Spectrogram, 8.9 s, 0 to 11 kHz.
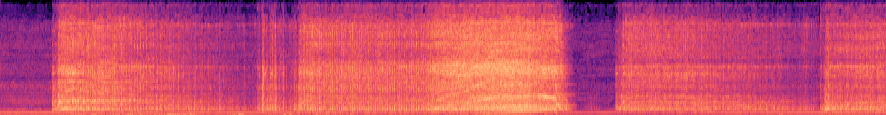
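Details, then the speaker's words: FTX Zorro brushless RC car (27 mph run; ESC 46°C, cog hot). A high whine with a harsh grinding edge comes in bursts as the motor spins up, and it is getting worse. Motor is tight and the gear mesh seems okay. Owner suspects metal gear on plastic; unconfirmed. "Ah, there's that sound. It's even more now, isn't it? Yeah. I wonder what that is."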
